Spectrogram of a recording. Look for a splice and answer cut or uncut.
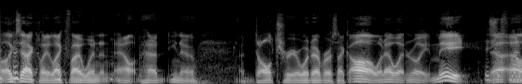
uncut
